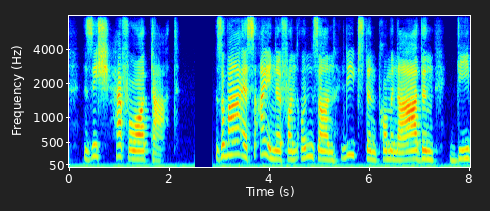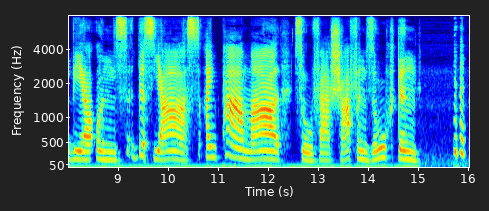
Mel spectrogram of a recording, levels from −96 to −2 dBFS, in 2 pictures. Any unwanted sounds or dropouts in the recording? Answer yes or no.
yes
